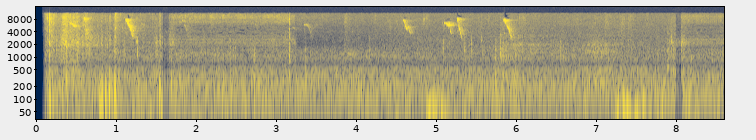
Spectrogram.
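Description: Faint bird chirps: a scattered handful of short, high notes, each sliding downward, with a few coming close together about five seconds in.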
